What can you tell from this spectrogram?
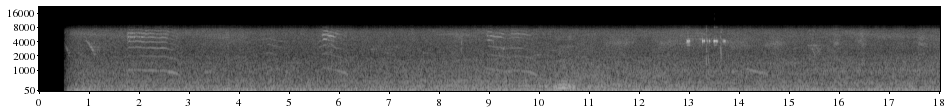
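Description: Young tabby kittens mewing several times, each a short, thin, high-pitched mew that falls in pitch. About thirteen seconds in comes a quick run of sharp, very high chirps, the loudest sound, over a steady low background rumble.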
